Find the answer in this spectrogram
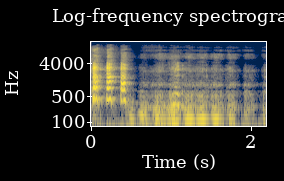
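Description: A young woman laughing hard: a quick run of loud laughs at the start, then fainter sound.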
